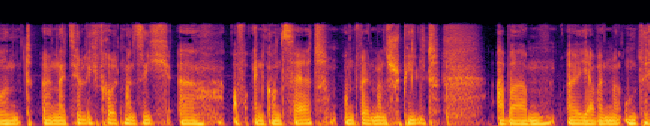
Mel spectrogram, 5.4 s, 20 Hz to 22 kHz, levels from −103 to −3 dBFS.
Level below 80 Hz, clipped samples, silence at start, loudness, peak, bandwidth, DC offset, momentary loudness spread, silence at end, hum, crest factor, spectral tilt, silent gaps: -38 dBFS; under 0.1%; 0 s; -18 LUFS; -2 dBFS; 10.5 kHz; under 0.1%; 5 LU; 0 s; none; 16 dB; -5.5 dB/octave; none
